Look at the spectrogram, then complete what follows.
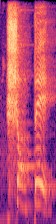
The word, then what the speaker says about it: chanter: O fonema do ER é igual ao fonema do E acento agudo, tá? Chanter, chanter, danser, danser.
